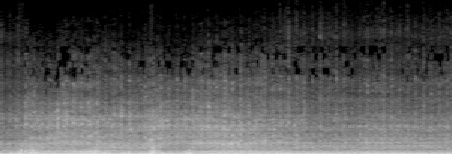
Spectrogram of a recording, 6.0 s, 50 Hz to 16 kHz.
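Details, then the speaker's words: Minneapolis Moline A4T tractor on a shake-down drive: steady low idle with a quick puffing tick on one side from an exhaust manifold leak. "You can hear that exhaust manifold leak on this side, kind of ticking away."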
